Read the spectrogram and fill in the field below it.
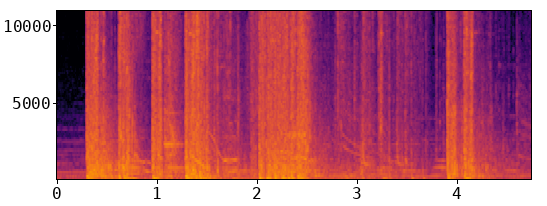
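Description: A film shootout between US and German soldiers: loud, close bursts of gunfire and rapid automatic fire, several heavy volleys with short gaps, dense and chaotic throughout.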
